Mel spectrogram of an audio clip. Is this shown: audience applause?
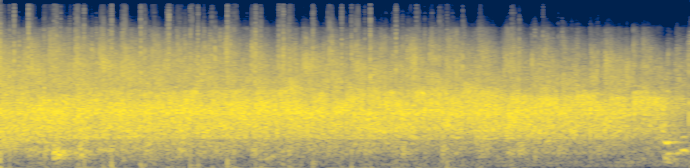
yes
